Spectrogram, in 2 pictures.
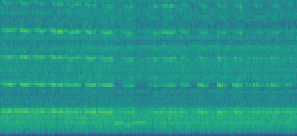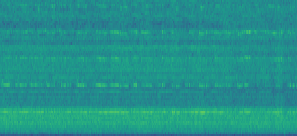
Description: Then don't listen to this terrible sound of a dentist's drill, it is extremely painful in the ears.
